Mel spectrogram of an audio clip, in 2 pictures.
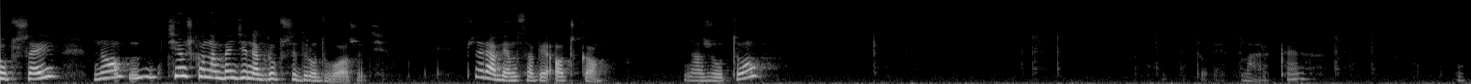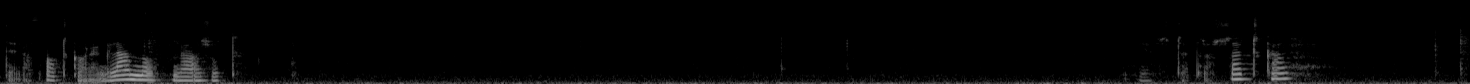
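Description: Metal knitting needles click softly against each other.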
